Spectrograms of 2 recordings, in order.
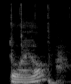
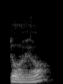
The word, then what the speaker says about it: Doyle: and then oil Michael Doyle then three phonetically. So, how about cycle for Michael and Royal for Doyle?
